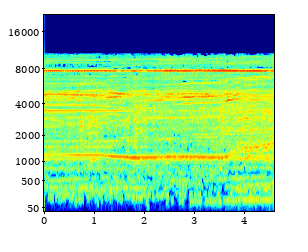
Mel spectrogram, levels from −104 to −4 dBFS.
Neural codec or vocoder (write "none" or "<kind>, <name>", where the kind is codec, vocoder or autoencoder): none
